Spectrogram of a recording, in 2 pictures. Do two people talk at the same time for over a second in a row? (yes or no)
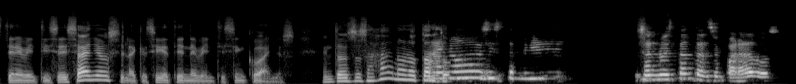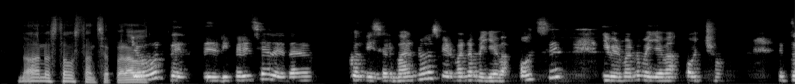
no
